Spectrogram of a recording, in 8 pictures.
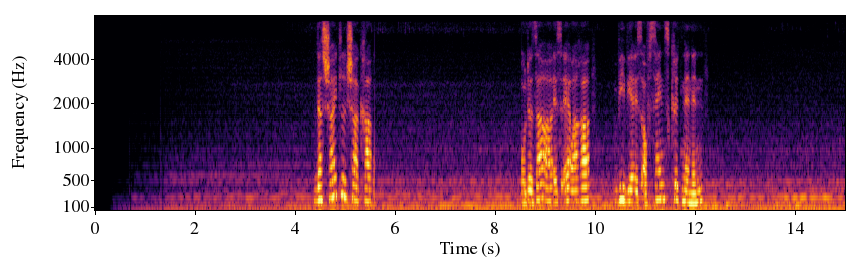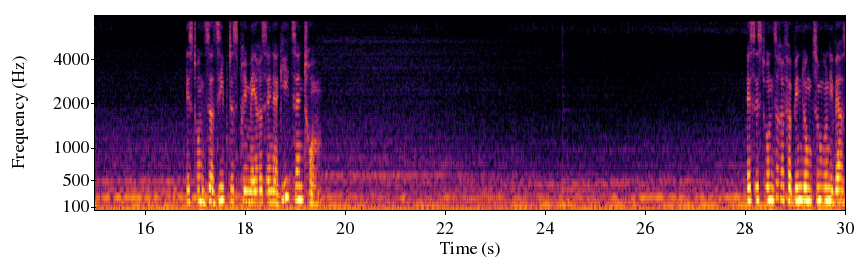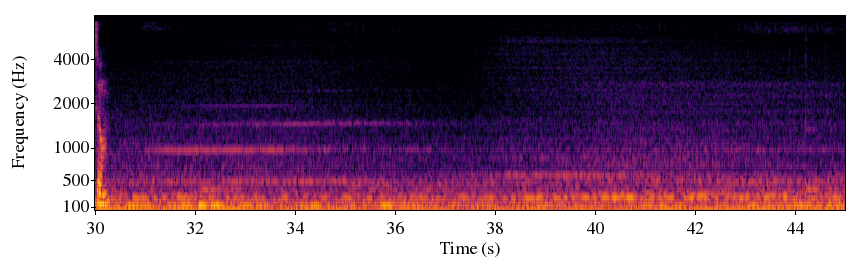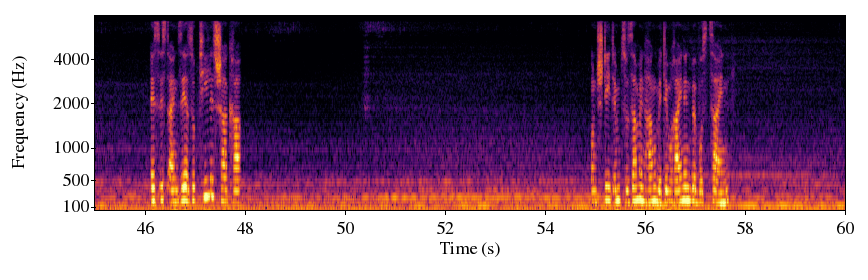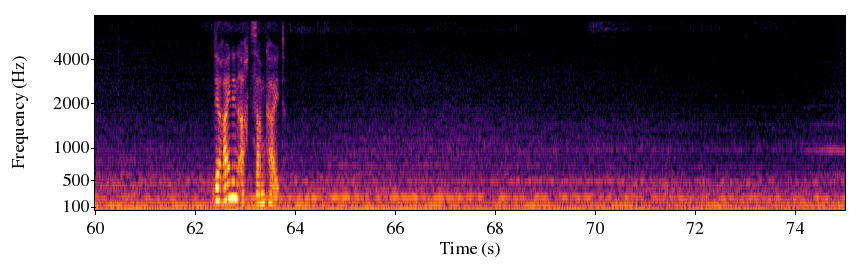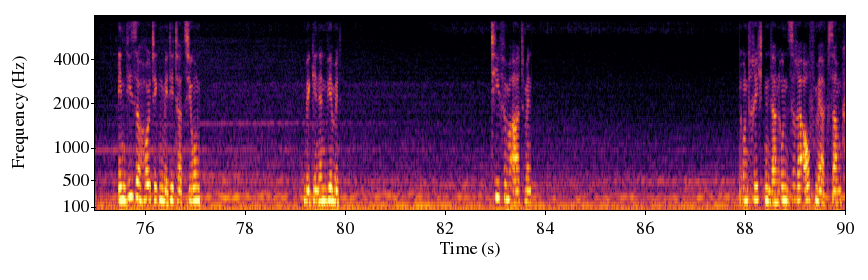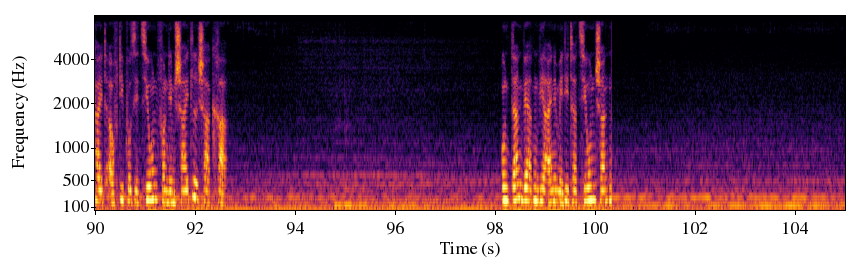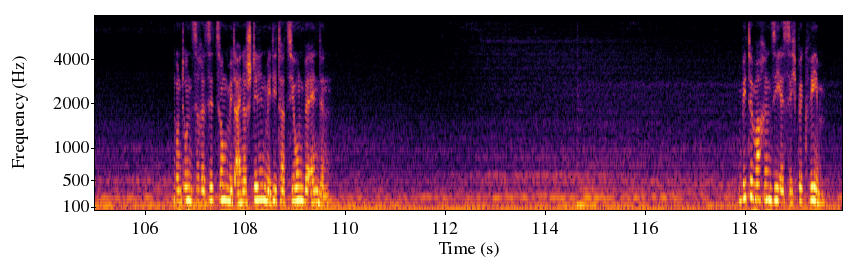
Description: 7CrownChakraGuidedMeditationDE.mp3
